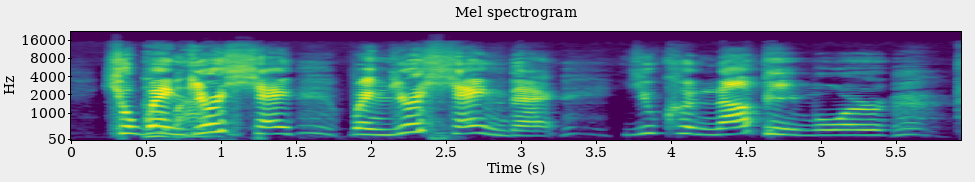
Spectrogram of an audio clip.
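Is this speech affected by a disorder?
Yes: cerebral palsy; diagnosed age two.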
